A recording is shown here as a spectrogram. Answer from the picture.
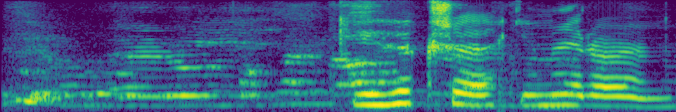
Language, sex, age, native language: Icelandic, male, 9, Icelandic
